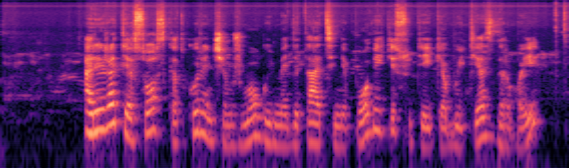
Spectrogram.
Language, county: Lithuanian, Vilnius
